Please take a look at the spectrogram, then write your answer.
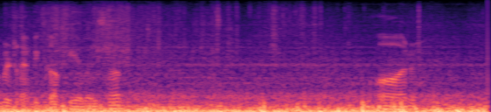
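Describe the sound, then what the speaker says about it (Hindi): Busy road traffic in Bangkok below a flyover, a steady rumble of passing cars and engines close by, with someone talking over it throughout. "तो ट्रैफिक बैंकॉक में काफ़ी है, पतिया में नहीं था, बट यहाँ पे ट्रैफिक काफ़ी है भाई साहब।"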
